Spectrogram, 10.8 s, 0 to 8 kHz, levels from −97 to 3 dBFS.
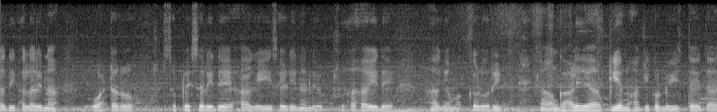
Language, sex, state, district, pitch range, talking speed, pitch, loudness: Kannada, male, Karnataka, Dakshina Kannada, 140-150 Hz, 100 wpm, 145 Hz, -18 LUFS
